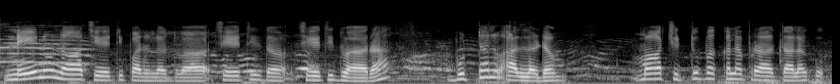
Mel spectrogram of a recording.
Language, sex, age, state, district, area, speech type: Telugu, female, 30-45, Andhra Pradesh, Kurnool, rural, spontaneous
